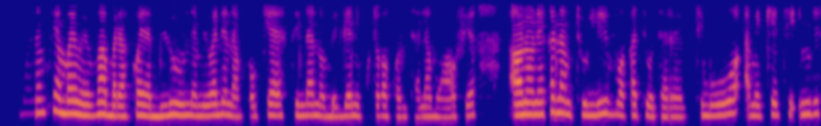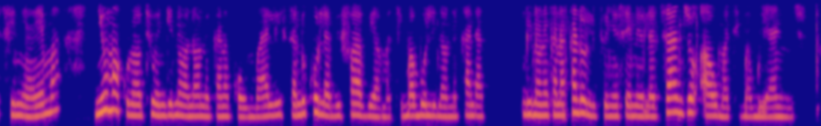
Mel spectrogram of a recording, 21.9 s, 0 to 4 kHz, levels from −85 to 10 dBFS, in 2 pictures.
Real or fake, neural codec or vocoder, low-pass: real; none; 3.6 kHz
